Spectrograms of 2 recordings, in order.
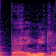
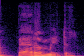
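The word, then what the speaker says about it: perimeter: अच्छा, ये बात थोड़ी सी ध्यान में रखनी, this is नॉट अ पैरामीटर, this is पेरीमीटर। Spelling भी पैरामीटर से थोड़ी सी डिफरेंट है। समटाइम हम इसको इसके स्पेलिंग की वजह से सही तरह प्रोनाउंस नहीं करते।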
